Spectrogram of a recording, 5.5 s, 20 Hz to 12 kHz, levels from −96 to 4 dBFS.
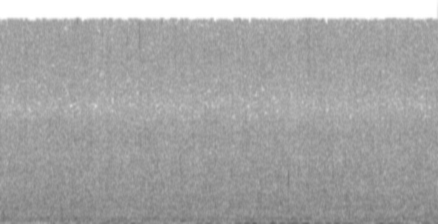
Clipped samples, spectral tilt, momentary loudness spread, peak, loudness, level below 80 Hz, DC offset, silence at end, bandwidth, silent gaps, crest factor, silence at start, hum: under 0.1%; -1.5 dB/octave; 1 LU; -22 dBFS; -38 LUFS; -56 dBFS; under 0.1%; 0 s; 11.5 kHz; none; 14 dB; 0 s; none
